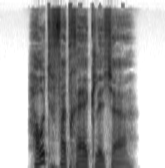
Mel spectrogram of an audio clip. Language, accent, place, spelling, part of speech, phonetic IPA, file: German, Germany, Berlin, hautverträglicher, adjective, [ˈhaʊ̯tfɛɐ̯ˌtʁɛːklɪçɐ], De-hautverträglicher.ogg
- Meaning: 1. comparative degree of hautverträglich 2. inflection of hautverträglich: strong/mixed nominative masculine singular 3. inflection of hautverträglich: strong genitive/dative feminine singular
